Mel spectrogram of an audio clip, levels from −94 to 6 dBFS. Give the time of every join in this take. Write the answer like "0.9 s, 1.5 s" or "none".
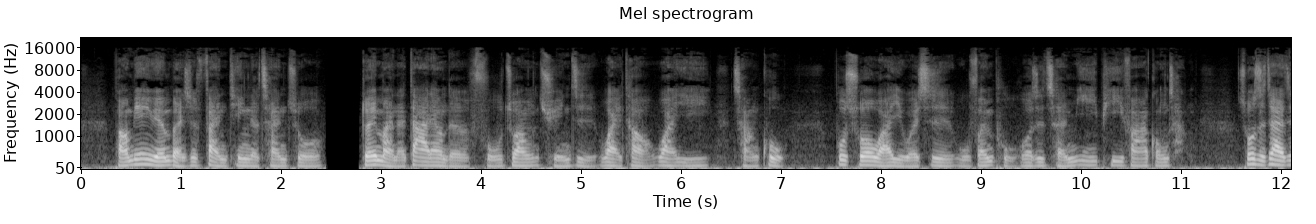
none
